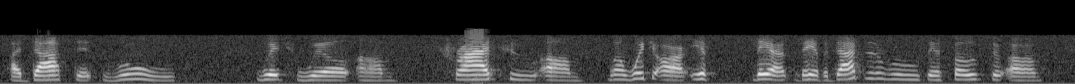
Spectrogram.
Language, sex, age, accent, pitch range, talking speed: English, female, 60-79, American, 180-220 Hz, 130 wpm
